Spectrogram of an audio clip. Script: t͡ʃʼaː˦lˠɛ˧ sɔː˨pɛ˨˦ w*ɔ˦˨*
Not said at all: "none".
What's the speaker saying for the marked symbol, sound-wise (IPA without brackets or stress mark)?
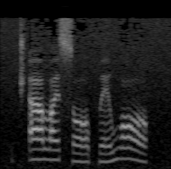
ɔ˦˨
